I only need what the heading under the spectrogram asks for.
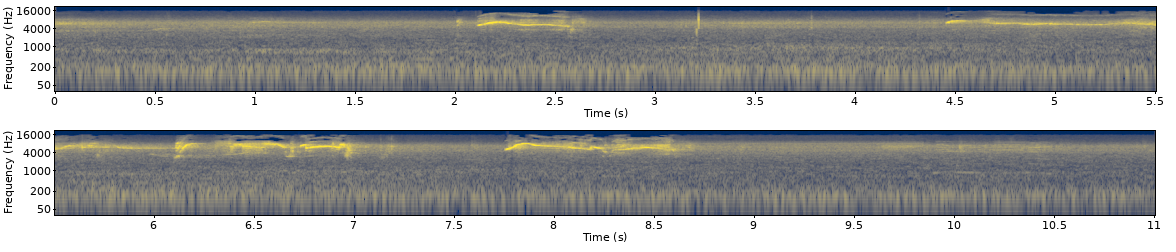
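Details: A monkey named Janet screams loudly because she wants food; shrill, wavering squeals arrive in several bursts mid-clip, set against a continuous low hum and rumble.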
